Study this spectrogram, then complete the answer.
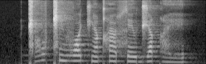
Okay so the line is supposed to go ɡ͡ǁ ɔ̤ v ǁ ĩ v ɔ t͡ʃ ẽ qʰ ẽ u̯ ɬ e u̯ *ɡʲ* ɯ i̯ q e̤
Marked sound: incorrect: d͡ʒ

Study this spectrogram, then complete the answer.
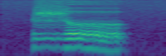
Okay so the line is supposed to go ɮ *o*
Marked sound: correct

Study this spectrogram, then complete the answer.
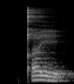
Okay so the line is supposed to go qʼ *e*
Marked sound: correct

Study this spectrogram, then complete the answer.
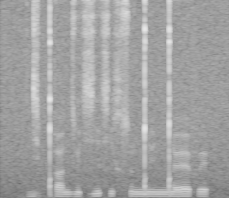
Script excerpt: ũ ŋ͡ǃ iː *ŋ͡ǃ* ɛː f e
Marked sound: correct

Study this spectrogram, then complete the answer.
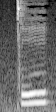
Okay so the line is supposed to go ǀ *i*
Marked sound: incorrect: e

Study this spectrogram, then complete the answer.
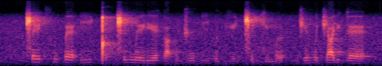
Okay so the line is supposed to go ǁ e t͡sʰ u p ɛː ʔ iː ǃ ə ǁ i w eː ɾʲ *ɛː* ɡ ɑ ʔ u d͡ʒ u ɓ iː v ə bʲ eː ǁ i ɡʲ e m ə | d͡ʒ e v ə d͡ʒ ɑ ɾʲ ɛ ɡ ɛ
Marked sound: correct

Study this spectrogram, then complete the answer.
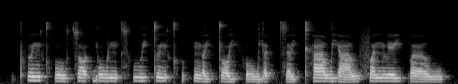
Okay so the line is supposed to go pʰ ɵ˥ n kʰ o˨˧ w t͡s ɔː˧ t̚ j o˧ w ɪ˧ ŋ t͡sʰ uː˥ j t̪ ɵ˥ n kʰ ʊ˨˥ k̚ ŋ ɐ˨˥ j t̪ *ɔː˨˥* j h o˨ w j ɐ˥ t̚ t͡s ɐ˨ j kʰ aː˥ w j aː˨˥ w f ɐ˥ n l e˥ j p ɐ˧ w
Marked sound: incorrect: ɔː˨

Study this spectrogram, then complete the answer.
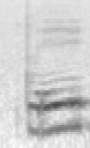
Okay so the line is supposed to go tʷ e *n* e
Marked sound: incorrect: ɾ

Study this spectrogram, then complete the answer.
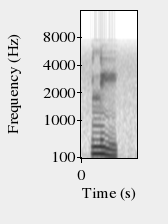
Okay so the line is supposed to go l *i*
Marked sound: correct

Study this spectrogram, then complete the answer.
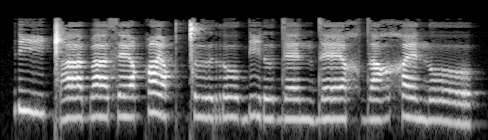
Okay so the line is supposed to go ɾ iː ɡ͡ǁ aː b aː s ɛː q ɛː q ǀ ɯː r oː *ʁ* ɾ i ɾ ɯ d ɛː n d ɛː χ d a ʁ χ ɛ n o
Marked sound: incorrect: ɡ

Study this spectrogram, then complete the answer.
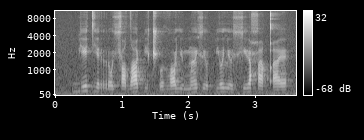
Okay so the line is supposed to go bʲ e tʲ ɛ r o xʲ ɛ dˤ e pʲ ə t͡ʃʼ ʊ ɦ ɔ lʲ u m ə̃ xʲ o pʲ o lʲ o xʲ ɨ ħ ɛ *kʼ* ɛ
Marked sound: incorrect: qʼ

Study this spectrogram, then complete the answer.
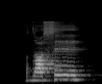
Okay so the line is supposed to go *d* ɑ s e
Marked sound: correct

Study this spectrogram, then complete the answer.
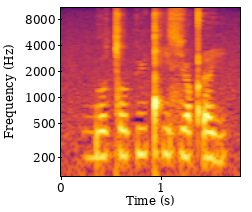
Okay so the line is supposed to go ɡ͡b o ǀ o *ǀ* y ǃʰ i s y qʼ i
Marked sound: incorrect: k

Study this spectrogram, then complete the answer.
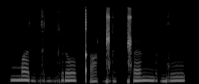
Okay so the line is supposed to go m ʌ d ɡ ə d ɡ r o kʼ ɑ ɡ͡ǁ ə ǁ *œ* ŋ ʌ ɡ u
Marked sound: correct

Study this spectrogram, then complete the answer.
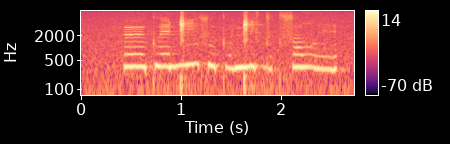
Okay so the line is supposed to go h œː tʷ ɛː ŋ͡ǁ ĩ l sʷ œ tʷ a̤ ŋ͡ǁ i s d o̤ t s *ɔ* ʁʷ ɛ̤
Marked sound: correct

